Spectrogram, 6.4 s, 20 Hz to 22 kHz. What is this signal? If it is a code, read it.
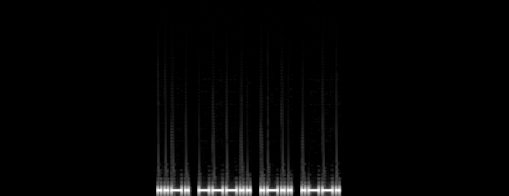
Morse code, heard as a keyed tone, about 28 wpm, 700 Hz. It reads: F8LP
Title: DXCC-100 Call Signs - 4 Characters - Repeated 2x - 28wpm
